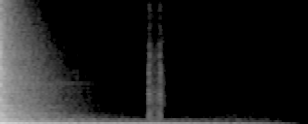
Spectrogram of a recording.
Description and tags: A low pitched, lo-fi, very fat sounding drum kit perfect for funk, hip-hop or experimental compositions.
funky, phat, stereo, lo-fi, drums, drum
